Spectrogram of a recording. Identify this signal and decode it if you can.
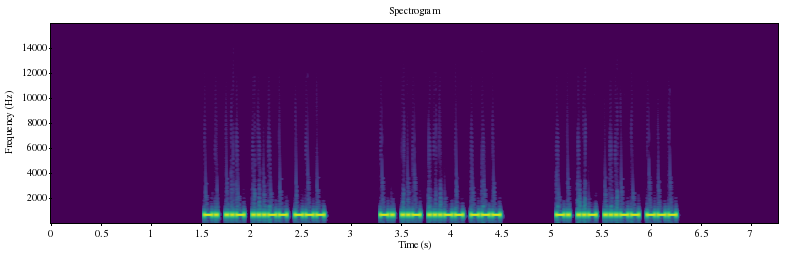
Morse code, heard as a keyed tone, about 46 wpm, 700 Hz. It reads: NU3O NU3O NU3O
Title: USA Call Signs - 4 Characters - Repeated 3x - 45wpm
